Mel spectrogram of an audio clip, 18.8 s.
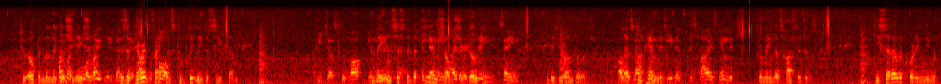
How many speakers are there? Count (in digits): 2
